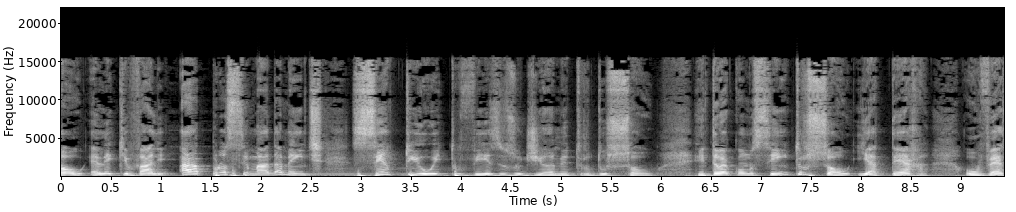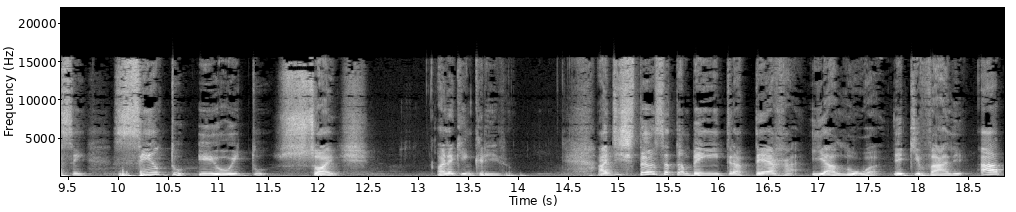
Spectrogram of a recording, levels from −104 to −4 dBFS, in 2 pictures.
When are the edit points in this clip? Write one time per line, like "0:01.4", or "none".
none

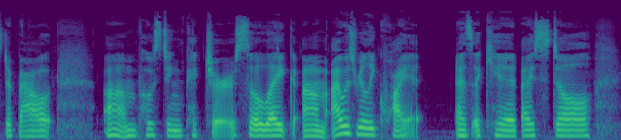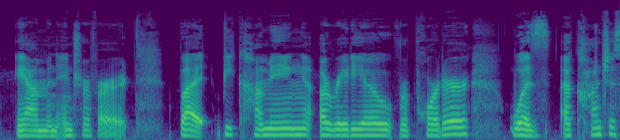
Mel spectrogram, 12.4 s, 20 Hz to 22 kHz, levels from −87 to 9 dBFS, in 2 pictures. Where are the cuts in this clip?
0:05.2

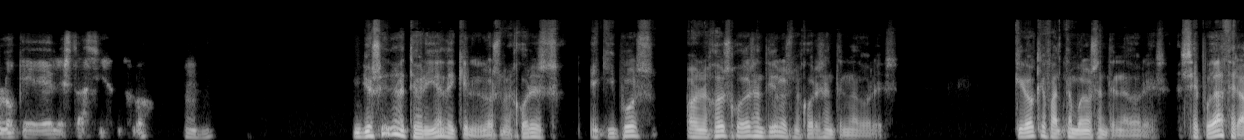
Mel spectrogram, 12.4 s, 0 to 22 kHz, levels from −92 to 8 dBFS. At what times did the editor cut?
none

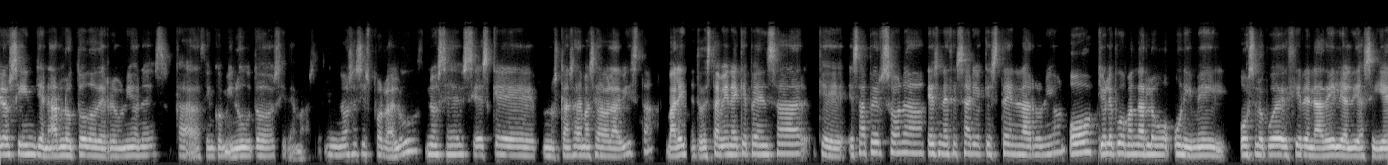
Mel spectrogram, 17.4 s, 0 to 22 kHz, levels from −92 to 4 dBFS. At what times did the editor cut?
0:04.0
0:08.5

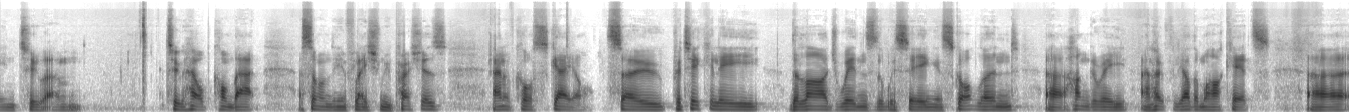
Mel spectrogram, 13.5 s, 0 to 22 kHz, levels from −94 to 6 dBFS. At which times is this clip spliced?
0:06.0

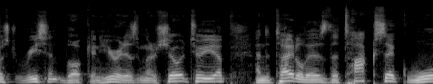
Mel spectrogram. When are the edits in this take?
none

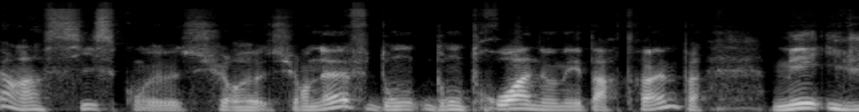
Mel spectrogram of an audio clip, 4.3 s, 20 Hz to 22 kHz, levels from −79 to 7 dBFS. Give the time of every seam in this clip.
none

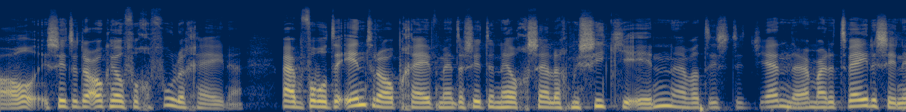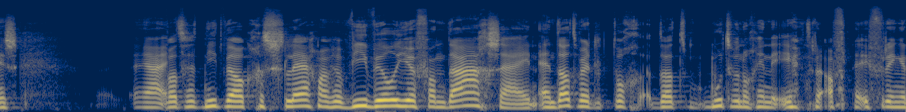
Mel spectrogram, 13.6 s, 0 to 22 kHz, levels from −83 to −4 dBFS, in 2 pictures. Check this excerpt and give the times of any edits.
0:08.0

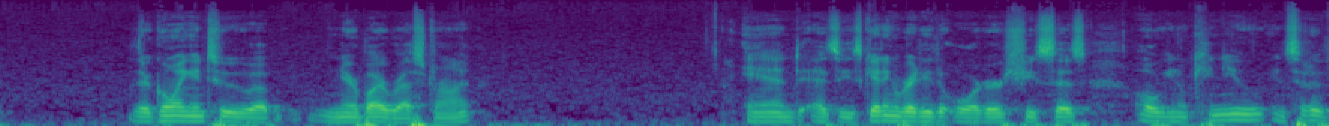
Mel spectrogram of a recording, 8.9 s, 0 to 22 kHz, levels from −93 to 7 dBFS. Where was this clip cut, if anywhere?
none

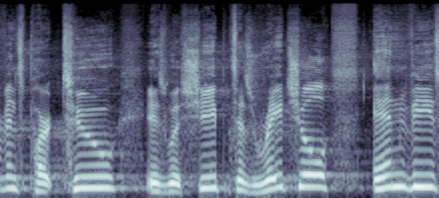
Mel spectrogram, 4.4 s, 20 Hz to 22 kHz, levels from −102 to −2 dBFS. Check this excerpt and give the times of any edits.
0:02.3

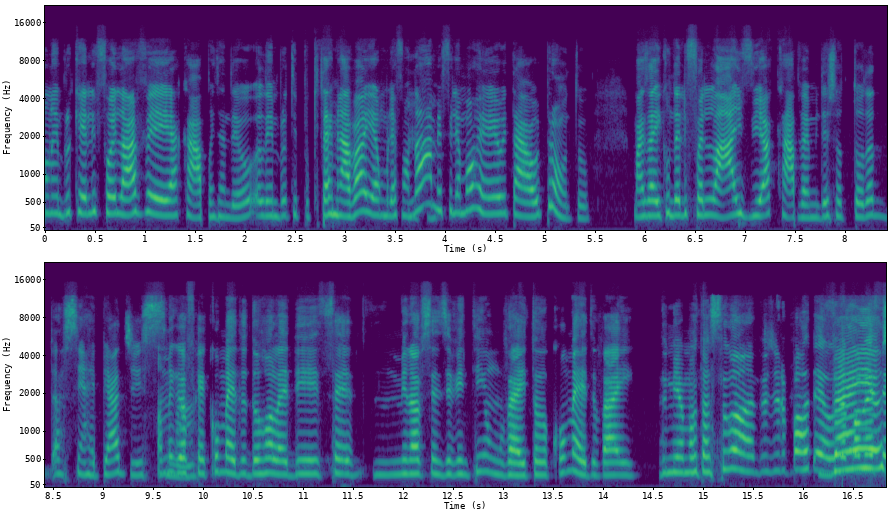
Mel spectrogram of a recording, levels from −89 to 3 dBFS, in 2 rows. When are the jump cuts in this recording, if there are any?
0:07.5
0:14.6

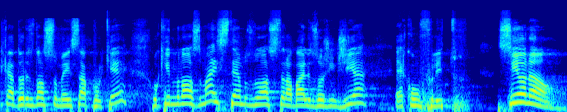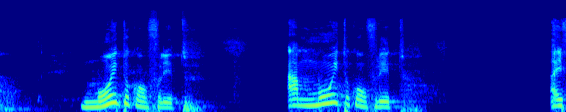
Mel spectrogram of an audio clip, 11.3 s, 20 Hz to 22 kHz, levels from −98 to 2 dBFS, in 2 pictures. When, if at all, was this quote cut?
none

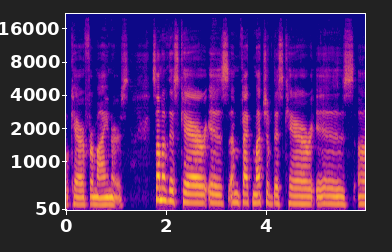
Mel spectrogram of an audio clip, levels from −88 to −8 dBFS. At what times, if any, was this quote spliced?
none

